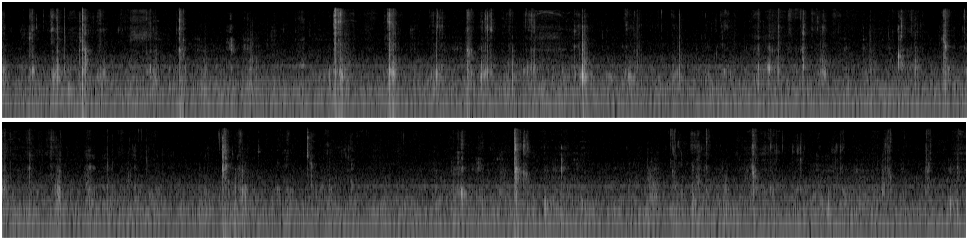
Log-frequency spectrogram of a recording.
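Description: Close-miked chewing of roasted dried squid mouths, with sharp, irregular crunches.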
